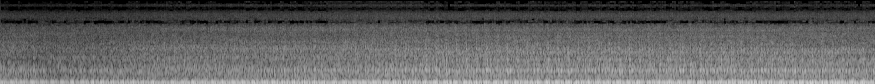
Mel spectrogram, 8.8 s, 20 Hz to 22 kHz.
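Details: Toyota 3.5 2GR-FSE V6 at idle: dull, fairly regular knock about three per second under the engine note; cause of engine knock unknown.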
